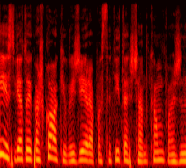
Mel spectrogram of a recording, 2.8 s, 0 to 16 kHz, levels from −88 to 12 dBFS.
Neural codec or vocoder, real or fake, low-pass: vocoder, 48 kHz, 128 mel bands, Vocos; fake; 14.4 kHz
